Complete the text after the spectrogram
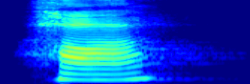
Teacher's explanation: Now notice that I didn't say holiday because the middle vowel is a schwa sound. So I reduced the vowel there to a schwa. Ha-l-day. So we have 3 vowels here and 3 syllables as a result.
